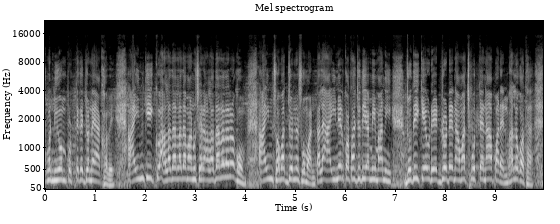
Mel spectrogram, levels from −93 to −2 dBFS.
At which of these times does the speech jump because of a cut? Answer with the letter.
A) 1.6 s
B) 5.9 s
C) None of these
C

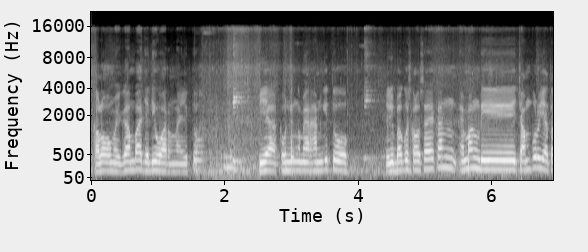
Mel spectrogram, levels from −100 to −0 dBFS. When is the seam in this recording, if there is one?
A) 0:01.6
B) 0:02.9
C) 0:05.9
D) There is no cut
A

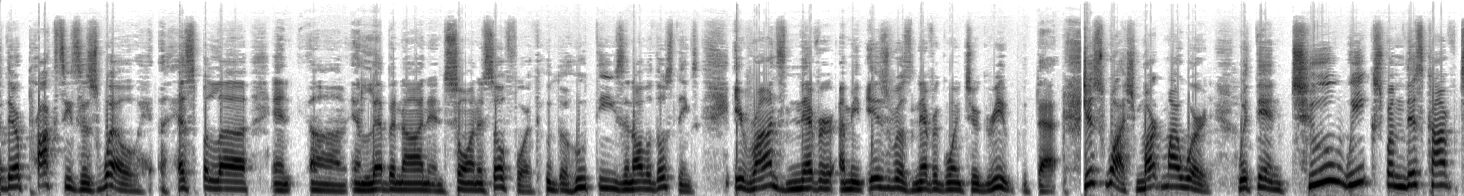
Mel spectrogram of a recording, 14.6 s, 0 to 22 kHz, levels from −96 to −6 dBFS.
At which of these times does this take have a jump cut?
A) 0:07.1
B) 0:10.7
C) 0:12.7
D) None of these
B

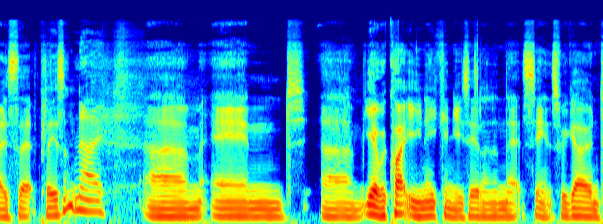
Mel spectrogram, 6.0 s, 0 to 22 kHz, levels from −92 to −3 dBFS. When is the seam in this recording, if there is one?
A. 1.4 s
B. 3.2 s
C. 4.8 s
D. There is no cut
D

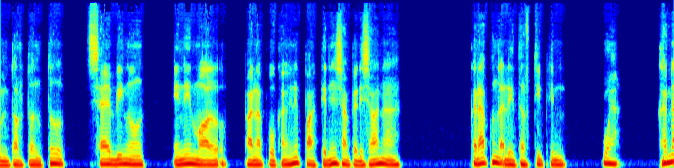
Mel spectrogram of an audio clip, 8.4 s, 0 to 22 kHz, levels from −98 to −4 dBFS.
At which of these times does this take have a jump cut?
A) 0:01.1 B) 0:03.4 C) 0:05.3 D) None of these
D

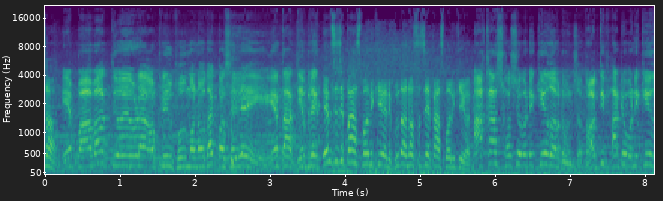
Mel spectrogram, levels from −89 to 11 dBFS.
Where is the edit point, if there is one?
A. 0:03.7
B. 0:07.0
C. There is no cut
A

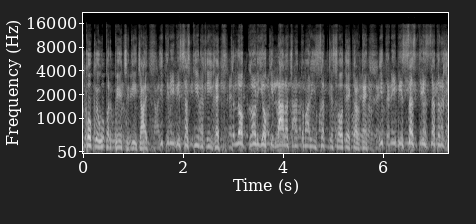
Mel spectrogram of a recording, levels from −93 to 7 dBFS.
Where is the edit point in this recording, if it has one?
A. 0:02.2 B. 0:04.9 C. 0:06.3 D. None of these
D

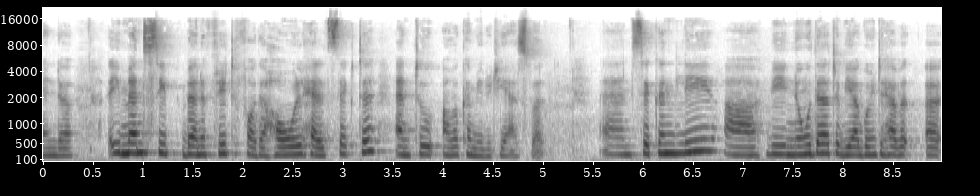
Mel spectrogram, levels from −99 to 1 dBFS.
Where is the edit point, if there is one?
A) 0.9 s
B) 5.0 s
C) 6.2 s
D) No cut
D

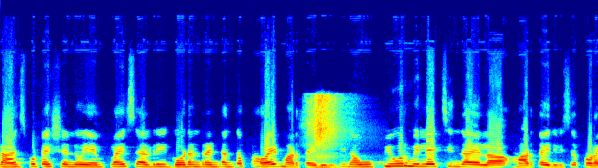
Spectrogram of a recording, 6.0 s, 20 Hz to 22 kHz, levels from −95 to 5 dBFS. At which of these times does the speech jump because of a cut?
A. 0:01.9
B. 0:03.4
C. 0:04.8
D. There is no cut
B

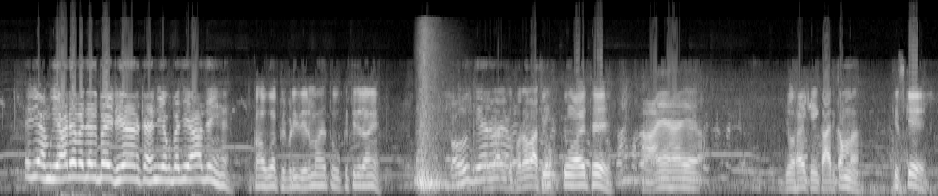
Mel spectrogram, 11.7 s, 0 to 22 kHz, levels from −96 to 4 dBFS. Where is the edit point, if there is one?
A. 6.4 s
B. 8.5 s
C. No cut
A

